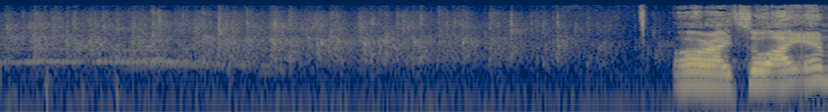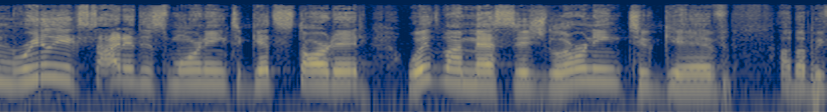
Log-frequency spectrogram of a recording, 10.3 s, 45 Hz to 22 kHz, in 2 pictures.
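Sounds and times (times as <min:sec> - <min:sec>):
audience applauding: 0:00.0 - 0:04.2
speech: 0:04.2 - 0:10.3.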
